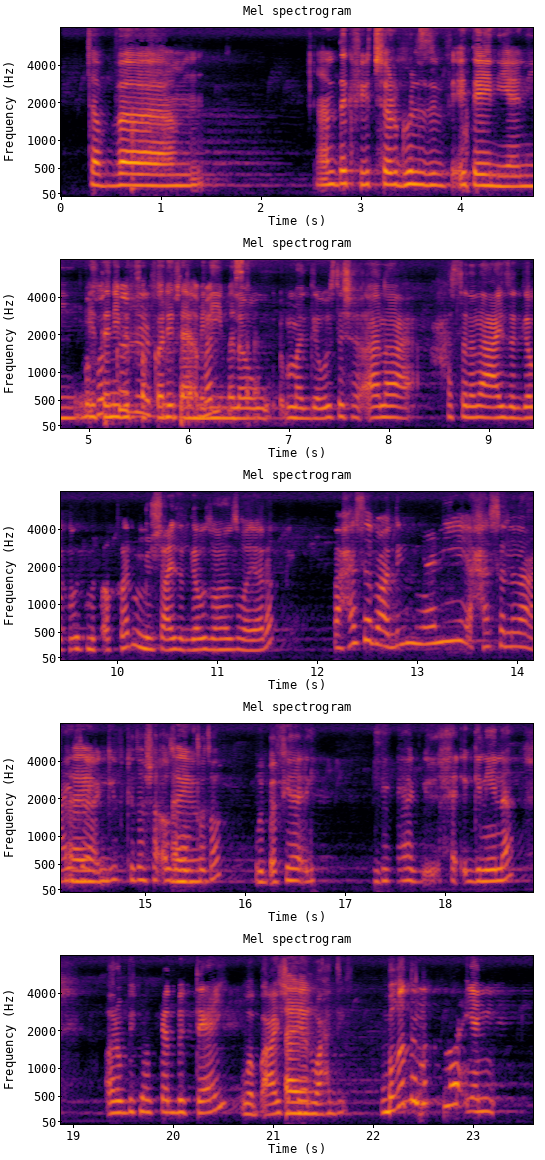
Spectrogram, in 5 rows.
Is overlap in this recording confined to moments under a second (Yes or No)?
No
